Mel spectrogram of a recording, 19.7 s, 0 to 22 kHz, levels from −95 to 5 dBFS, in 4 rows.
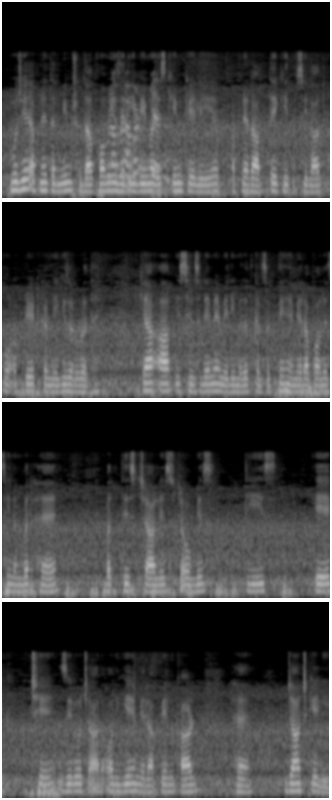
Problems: constant background noise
